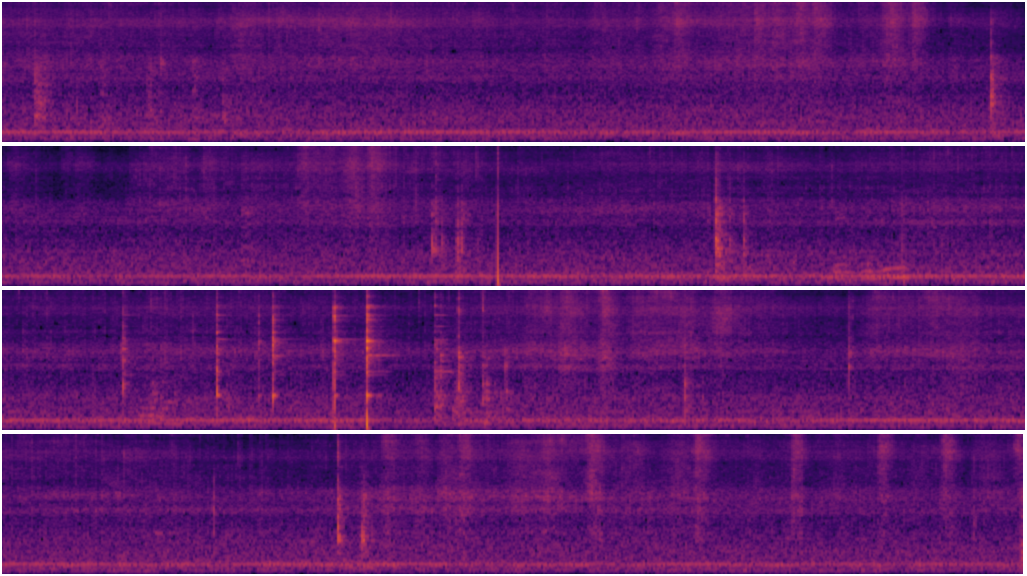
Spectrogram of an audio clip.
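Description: Spaghetti and tuna sizzling in a metal pan over a high gas flame as they are stirred and tossed, a steady frying hiss with scattered clinks and scrapes of the utensil against the pan. The loudest knocks come in a quick cluster a little past the middle.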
